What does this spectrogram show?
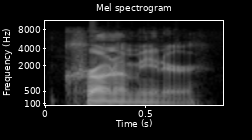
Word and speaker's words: chronometer: But it's called uh a marine chronometer. Chronometer. Chronometer. Yeah. Chronometer. Chronometer. Yeah. Okay. Chronometer. Like, you know, like ther thermometer, hydrometer, barometer. That's how you pronounce it.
